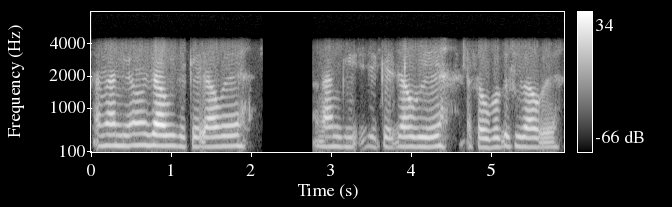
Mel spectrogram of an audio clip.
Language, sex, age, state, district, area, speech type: Manipuri, female, 45-60, Manipur, Churachandpur, urban, conversation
